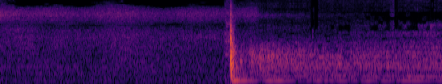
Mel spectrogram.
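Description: Faint room noise, then about a second in a sudden loud hit that opens a held, steady chord: an edited impact sound effect leading into the vlog's intro music.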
